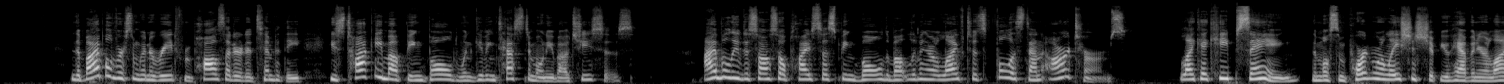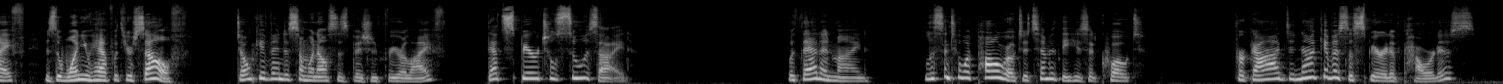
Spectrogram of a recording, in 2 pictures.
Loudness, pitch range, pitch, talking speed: -22 LUFS, 190-260 Hz, 225 Hz, 195 wpm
